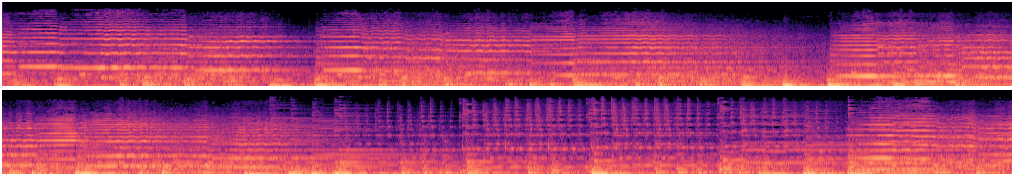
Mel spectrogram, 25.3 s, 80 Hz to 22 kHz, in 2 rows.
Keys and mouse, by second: 1.0 middle click, 1.9 right click, 2.5 middle click, 3.6 middle click, 4.0 middle click, 10.3 middle click, 11.6 right click.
